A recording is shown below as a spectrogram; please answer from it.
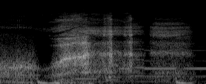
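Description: A man's long, breathy sigh out through pursed lips, loudest about half a second in and fading by the second half, an appreciative reaction to the smell of the bud he has just sniffed.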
